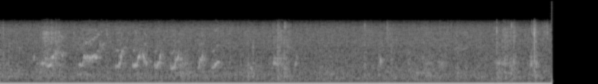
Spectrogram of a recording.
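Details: Domestic guinea pig, mostly one animal talking in a back-and-forth exchange; soft chirping squeaks and chattering notes around the middle range, clustered in the first two seconds, over steady rushing background hiss, ending abruptly.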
